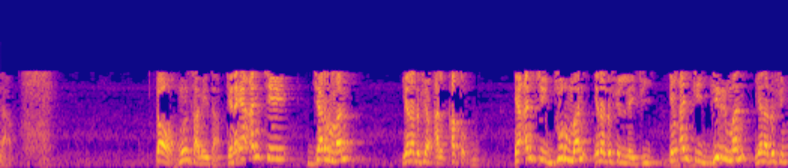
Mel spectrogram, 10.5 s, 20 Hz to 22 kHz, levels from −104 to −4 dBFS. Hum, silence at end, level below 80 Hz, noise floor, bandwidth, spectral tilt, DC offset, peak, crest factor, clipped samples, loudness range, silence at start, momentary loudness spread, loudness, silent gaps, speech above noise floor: none; 0 s; -66 dBFS; -60 dBFS; 4 kHz; -10 dB/octave; under 0.1%; -4 dBFS; 18 dB; under 0.1%; 3 LU; 0 s; 18 LU; -22 LUFS; none; 38 dB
